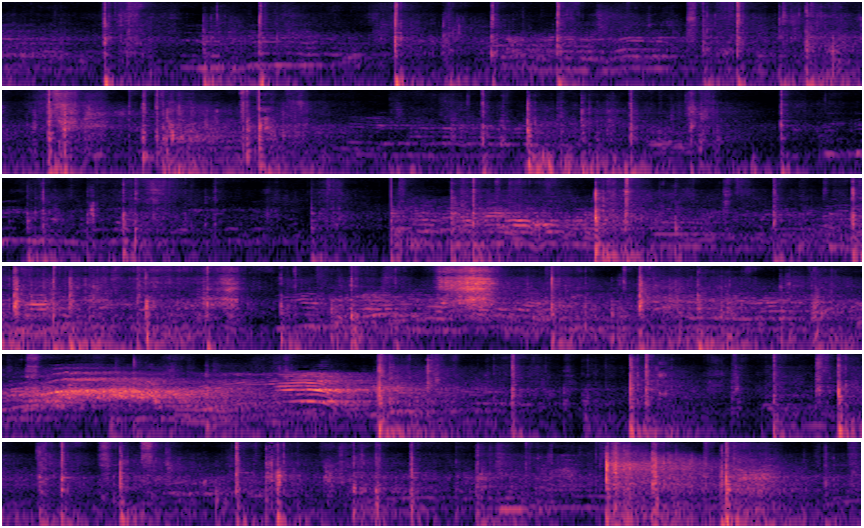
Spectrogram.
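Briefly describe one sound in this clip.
A volleyball thumps off a boy's arms again and again outdoors.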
